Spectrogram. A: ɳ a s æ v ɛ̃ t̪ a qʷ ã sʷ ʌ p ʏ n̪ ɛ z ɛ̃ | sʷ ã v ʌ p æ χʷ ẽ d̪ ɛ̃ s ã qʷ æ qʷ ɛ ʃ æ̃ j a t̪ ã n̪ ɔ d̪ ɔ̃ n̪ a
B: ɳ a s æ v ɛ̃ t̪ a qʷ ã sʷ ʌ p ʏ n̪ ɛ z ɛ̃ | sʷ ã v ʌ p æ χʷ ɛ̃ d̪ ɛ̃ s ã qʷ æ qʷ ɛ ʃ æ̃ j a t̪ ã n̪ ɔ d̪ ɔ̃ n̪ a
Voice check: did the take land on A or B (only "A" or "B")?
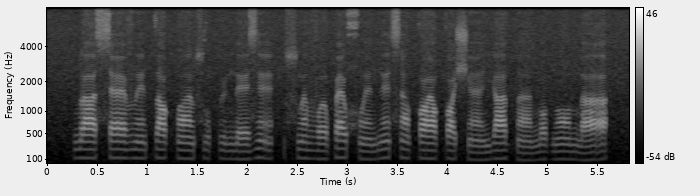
B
